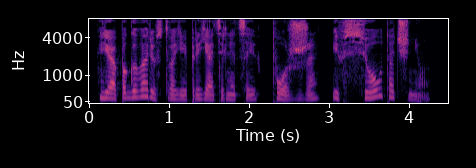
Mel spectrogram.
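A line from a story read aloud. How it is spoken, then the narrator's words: Soft promise. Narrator (Russian): мягко пообещал жених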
